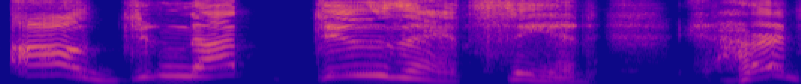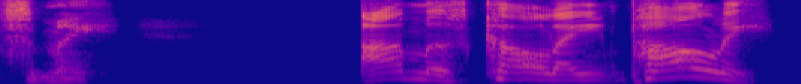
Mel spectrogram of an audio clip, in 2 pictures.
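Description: A narrator voicing a melodramatic young boy who fakes agony with whining, drawn-out pleading in a children's audiobook. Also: mid-range voice, sing-song, bright, forceful tone, husky, no echo, studio quality, voice pushed up, full character voice. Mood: pained, pleading.

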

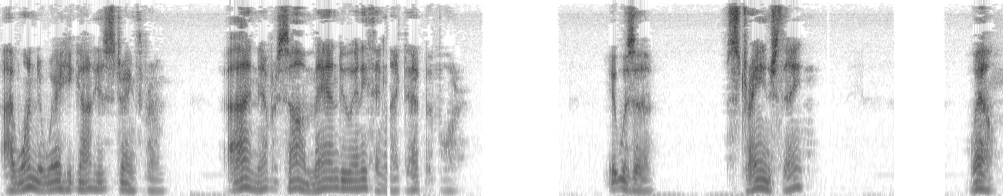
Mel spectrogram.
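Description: A man voicing a weary, wounded older soldier who speaks low and hushed in a dazed, musing way. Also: slow, pauses often, breathy edge, dry recording, lo-fi sound.

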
